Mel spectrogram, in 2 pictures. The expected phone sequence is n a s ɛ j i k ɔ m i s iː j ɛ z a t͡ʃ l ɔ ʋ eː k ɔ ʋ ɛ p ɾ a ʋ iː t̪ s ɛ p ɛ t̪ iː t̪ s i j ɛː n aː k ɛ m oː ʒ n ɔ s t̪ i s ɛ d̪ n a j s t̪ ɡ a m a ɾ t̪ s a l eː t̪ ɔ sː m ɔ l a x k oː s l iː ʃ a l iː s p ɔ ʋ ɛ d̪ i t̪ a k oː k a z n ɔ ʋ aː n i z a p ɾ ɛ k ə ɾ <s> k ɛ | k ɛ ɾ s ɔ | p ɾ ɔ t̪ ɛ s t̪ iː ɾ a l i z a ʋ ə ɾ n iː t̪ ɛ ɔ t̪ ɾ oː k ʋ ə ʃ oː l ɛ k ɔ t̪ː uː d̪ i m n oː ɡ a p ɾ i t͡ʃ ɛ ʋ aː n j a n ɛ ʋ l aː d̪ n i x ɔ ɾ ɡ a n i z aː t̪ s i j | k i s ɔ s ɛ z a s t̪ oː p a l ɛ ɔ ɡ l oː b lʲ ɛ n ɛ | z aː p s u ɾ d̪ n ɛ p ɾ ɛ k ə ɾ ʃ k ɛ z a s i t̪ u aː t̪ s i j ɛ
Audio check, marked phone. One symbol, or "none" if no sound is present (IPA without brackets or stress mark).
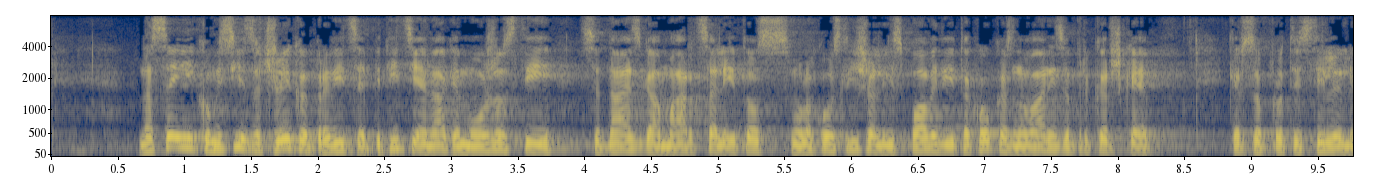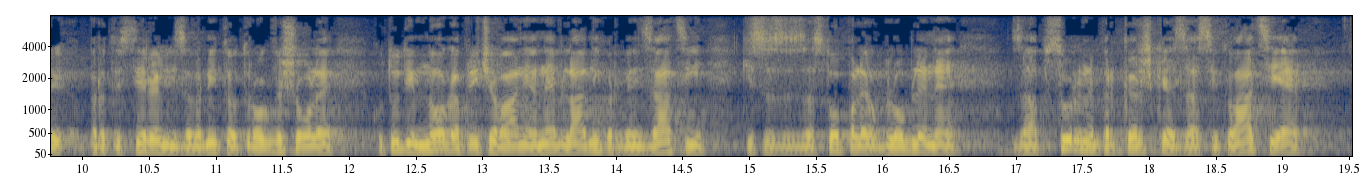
ʃ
